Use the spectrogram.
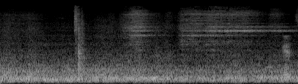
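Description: An S-Bahn train rumbles steadily through an enclosed tunnel, passing under the U2 line on a stretch with many curves and gradients, heading toward Potsdamer Platz station; a dense low roar with brief high metallic wheel squeals flaring up now and then. No voices, just continuous rail noise throughout.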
